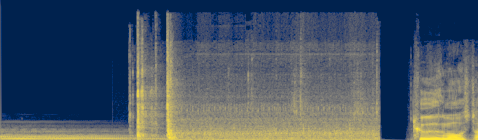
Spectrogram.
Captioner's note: film reel spinning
